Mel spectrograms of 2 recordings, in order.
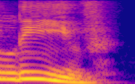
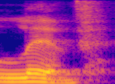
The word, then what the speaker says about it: live: Where do you leave? Tá errada a pronúncia, mas a gente vai entender e eles também vão entender. Mas você quis dizer where do you live?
